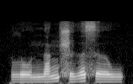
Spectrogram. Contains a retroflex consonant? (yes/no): yes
